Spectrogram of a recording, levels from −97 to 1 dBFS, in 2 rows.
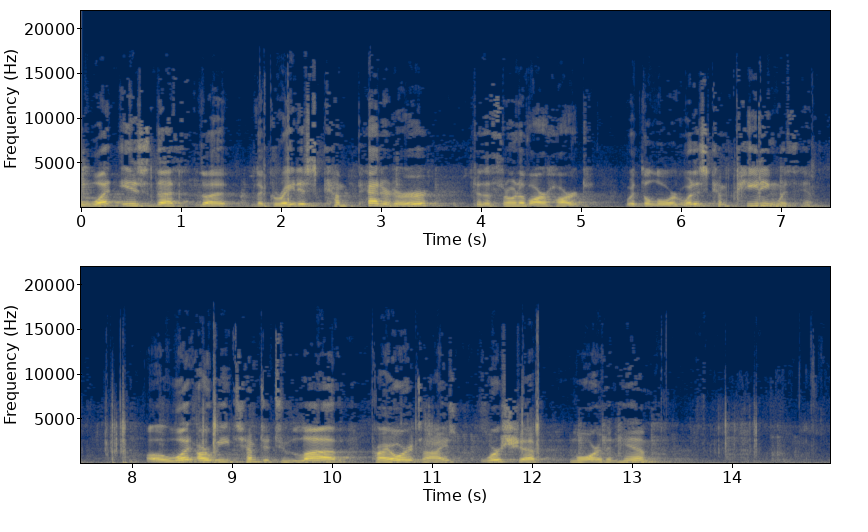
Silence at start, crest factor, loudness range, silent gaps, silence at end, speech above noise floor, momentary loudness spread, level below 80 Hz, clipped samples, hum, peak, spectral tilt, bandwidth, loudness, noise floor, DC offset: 0 s; 18 dB; 6 LU; none; 0.75 s; 30 dB; 14 LU; -52 dBFS; under 0.1%; none; -4 dBFS; -5.5 dB/octave; 13 kHz; -20 LUFS; -49 dBFS; under 0.1%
